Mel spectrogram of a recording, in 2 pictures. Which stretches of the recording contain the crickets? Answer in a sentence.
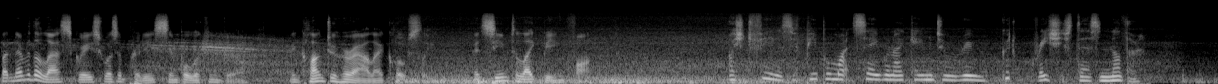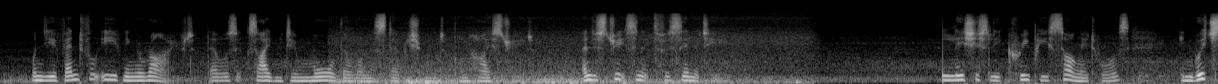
The crickets can't be heard in this clip.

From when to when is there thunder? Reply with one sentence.
You can hear the thunder from 4.0 to 8.2 s and from 15.4 to 20.4 s.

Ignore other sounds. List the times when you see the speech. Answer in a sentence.
The speech can be heard from 0.0 to 6.1 s, from 7.2 to 11.5 s, from 12.5 to 19.6 s and from 21.6 to 24.3 s.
